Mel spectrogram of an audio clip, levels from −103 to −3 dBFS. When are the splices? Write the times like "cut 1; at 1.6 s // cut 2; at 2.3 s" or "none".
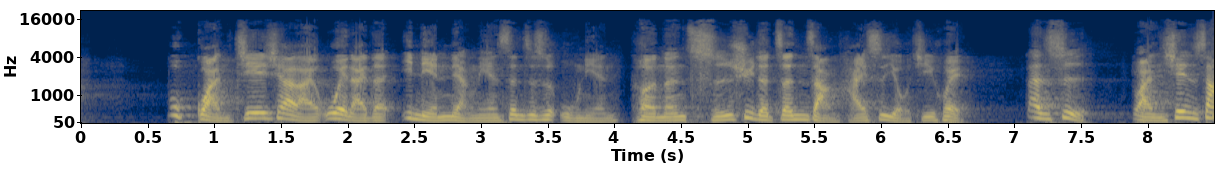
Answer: cut 1; at 4.1 s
